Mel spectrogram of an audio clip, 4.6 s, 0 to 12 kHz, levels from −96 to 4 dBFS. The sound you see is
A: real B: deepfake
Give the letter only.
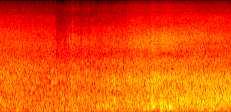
A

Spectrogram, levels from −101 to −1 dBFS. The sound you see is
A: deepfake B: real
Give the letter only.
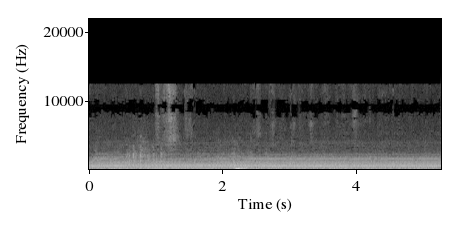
B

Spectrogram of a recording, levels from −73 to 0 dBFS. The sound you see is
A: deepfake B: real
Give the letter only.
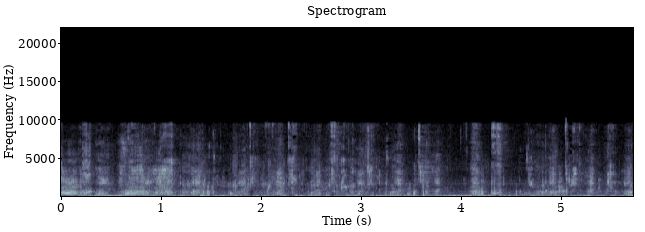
B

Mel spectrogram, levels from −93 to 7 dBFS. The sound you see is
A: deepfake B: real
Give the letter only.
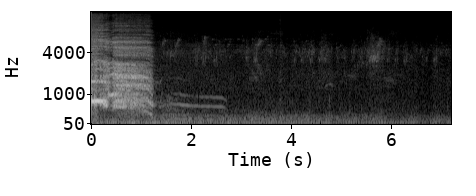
B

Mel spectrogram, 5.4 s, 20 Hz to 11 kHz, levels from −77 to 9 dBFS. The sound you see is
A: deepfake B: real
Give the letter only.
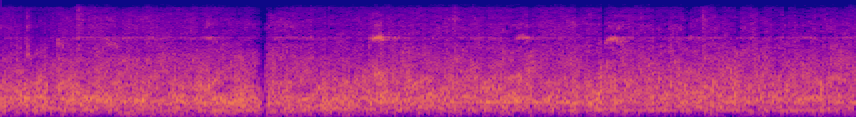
A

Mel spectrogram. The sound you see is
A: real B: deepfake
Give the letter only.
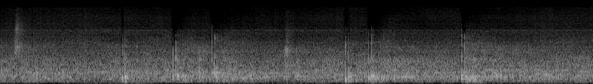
B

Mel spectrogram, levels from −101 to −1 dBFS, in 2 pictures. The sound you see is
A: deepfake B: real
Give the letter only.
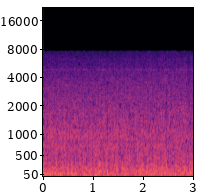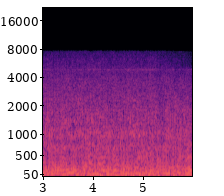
A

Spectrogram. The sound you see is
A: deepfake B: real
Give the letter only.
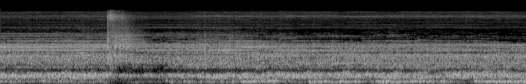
B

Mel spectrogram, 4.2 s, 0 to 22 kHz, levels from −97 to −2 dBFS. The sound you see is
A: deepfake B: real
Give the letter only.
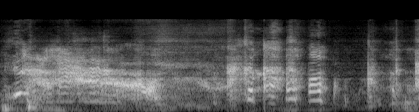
A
